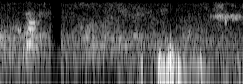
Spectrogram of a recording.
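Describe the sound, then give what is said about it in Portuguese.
A dog barking faintly in the background of a phone call: a few short, muffled barks over thin, band-limited line audio, with low indistinct voices around them. “tinha um cachorro latindo”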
